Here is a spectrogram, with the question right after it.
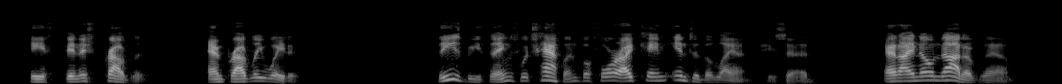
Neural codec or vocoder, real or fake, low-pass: codec, 16 kHz, 4 kbps, FreqCodec, larger model; fake; 7.2 kHz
